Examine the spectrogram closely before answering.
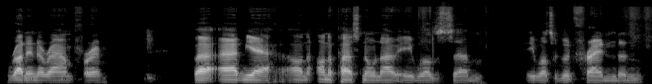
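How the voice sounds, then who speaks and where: With a northern English accent, a man speaks at a moderate pace in a fairly low voice with a bright, sharp tone. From London (Fulham). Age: 60s. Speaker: retired footballer. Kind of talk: interview.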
